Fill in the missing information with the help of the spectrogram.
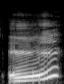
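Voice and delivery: "eh" said loud and high, tongue out; a bright, forward "eh"; clear L sound. Shown as a demonstration. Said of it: "No decimos como". ("eh" con la lengua hacia afuera)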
